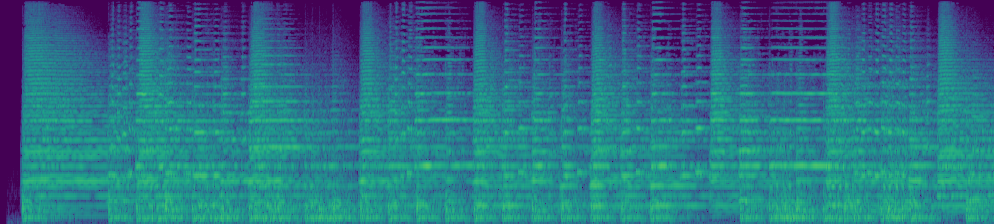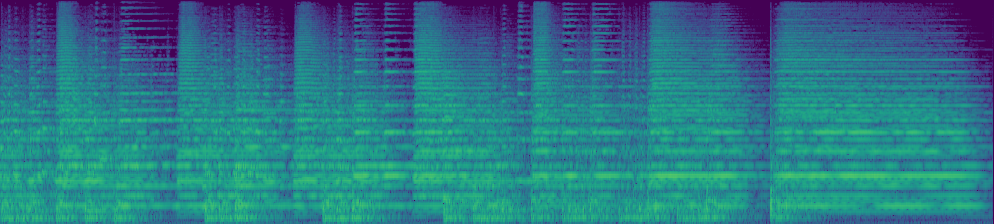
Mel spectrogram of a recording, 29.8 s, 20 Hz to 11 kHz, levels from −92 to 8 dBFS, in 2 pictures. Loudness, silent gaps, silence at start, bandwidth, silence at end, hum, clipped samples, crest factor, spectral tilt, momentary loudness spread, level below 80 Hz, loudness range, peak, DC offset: -21 LUFS; none; 0.3 s; 11 kHz; 0.05 s; none; under 0.1%; 20 dB; -4 dB/octave; 6 LU; -48 dBFS; 3 LU; -2 dBFS; under 0.1%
